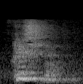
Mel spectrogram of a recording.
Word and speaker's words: Krishna: Krishna. Very difficult. This each sound. Ka. It is not re, not ru.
